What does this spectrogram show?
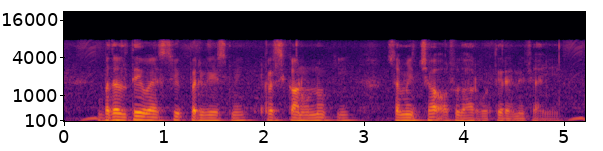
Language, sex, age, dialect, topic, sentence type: Hindi, male, 36-40, Awadhi Bundeli, agriculture, statement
